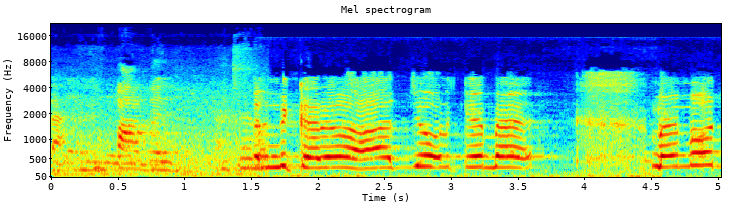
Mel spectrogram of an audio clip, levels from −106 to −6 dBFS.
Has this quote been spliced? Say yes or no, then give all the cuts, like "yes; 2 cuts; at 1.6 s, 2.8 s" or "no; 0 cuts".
yes; 1 cut; at 1.5 s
